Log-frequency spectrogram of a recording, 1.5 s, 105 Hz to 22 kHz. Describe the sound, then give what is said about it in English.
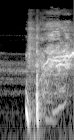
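A neighbor's rooster crows at 10:30 in the morning: two short, throaty bursts lead into a drawn-out, strained high call that holds steady to the end, fairly loud with no one talking over it. “Why is the rooster he's been just doing now?”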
